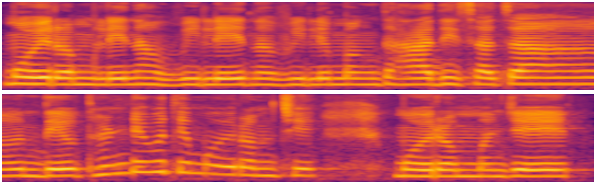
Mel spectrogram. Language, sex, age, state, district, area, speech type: Marathi, female, 30-45, Maharashtra, Wardha, rural, spontaneous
